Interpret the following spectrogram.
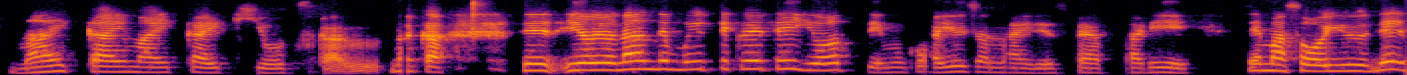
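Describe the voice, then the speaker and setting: A woman's voice: medium pitch, no echo, dull audio. A woman co-hosting a casual podcast chat, talking about herself in a self-deprecating way. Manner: self-deprecating, frequent back-channel nods. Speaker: podcast co-host.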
